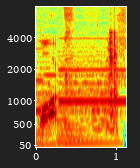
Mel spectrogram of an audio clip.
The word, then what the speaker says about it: Loke: I completely forgot that's pronounced Lock. Loke.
